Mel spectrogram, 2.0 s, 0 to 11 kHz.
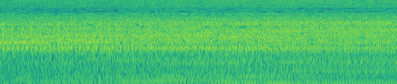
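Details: Mahindra Maxximo diesel that had low pickup, would not exceed 30–40 km/h and logged DTC codes P0193 and P0118, here revving normally: a loud, steady drone holding pitch under throttle without stumble or misfire.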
